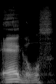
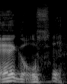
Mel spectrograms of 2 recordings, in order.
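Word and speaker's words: Eagles: in Philadelphia, they pronounce it Eggles. Yeah. If you're ever there, they call them the Eggles. Right?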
